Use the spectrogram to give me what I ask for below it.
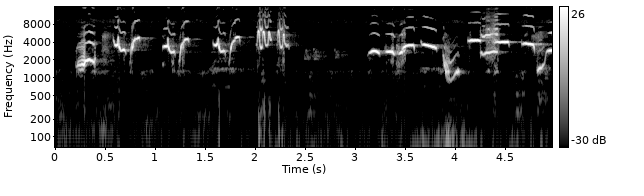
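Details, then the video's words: Tail-spreading Oriental magpie-robin singing eagerly, a song claimed to trigger song in other magpie-robins; a string of short hooked whistles, a pair of harsh high notes, then a fluid rising and falling warble. "burung kacer gacor buka ekor sekali bunyi langsung bisa merangsang kacerlain gacor"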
